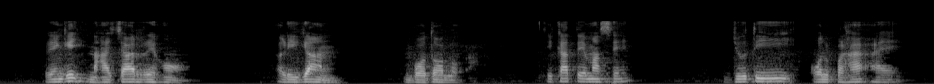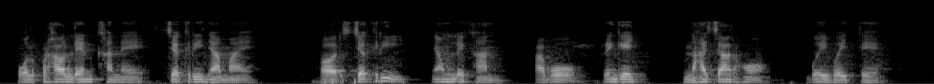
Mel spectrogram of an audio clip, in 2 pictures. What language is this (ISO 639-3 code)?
sat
